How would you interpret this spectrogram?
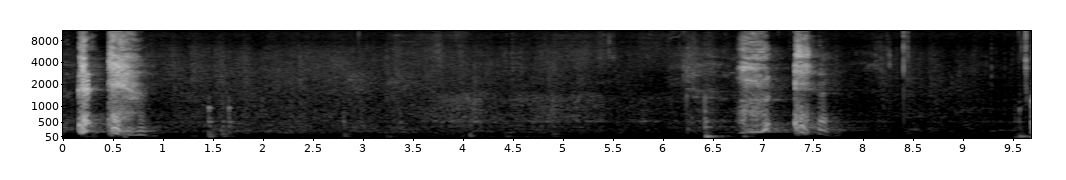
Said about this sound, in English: By the way, just going to say this, but one of the reasons that I have to clear my throat is because I have acid reflux, and it just burns my throat sometimes and clogs it up.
